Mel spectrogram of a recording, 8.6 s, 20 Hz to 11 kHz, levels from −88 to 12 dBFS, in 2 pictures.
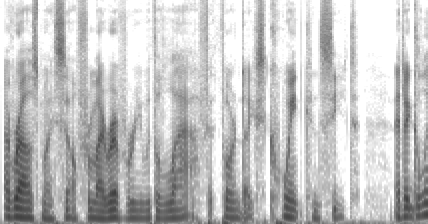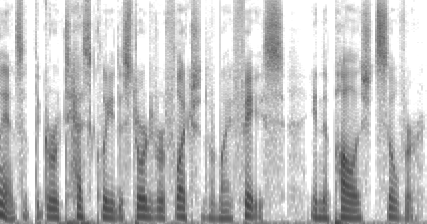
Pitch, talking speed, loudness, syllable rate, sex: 115 Hz, 195 wpm, -22 LUFS, 5.9 syllables/s, male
